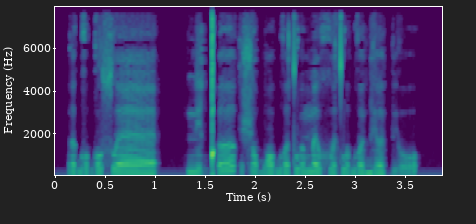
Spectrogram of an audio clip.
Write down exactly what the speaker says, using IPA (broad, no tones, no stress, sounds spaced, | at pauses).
ɾ ə ɡ o ɡ ɔ sʷ ɛː | mʲ ɛ ǃʼ ə | ʃ ɔ b ɔ ɡʷ əː t w ɵ m ɛ xʷ ɛ t w ə ɡʷ əː bʲ əː pʲ o̰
